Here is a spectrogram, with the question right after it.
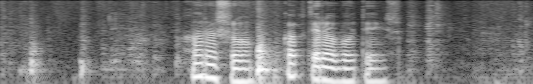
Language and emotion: Russian, sad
